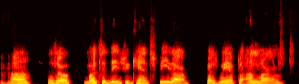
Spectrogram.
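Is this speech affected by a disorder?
Yes: ALS.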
